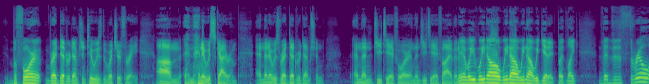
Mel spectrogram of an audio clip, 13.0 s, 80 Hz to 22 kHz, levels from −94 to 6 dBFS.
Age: 20-39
